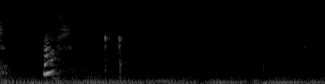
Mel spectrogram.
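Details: Pet cat excited over a tuna treat indoors: one short, bright meow near the start, followed by clicks and a woman's voice over low room hum.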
